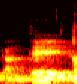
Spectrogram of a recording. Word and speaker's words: Kanté: Kanté.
